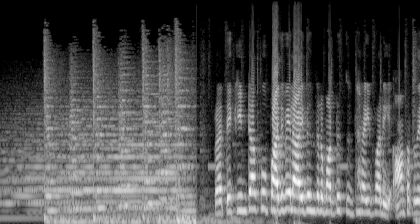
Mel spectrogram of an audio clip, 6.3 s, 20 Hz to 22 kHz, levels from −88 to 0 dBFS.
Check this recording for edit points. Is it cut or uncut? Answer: cut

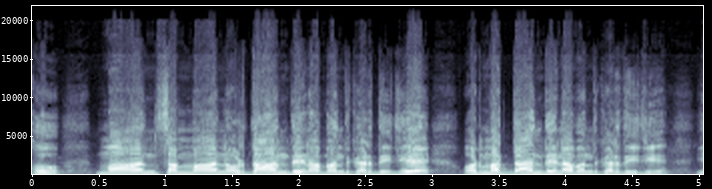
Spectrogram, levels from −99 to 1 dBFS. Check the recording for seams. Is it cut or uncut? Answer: uncut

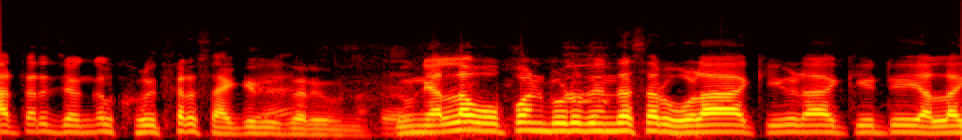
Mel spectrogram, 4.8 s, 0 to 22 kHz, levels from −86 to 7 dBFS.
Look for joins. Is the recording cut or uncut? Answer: cut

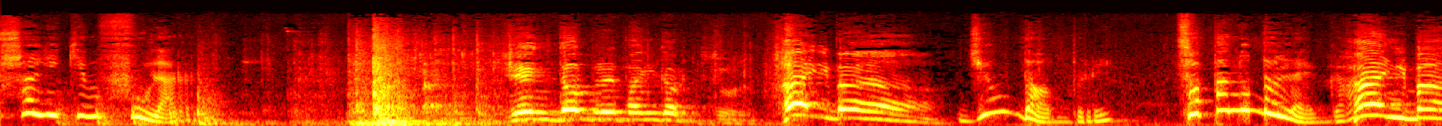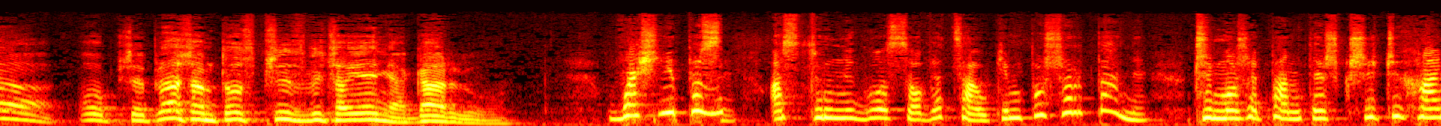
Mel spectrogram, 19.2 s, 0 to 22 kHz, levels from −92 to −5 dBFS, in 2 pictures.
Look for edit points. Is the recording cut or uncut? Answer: uncut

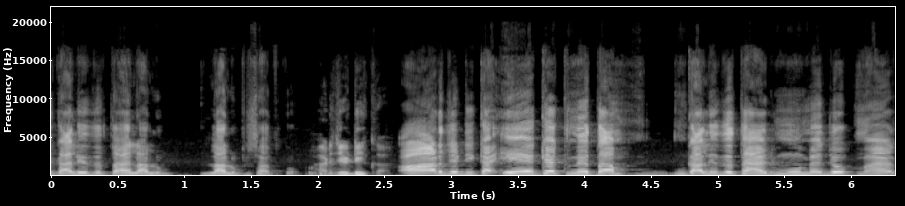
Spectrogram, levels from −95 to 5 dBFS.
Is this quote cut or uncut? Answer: uncut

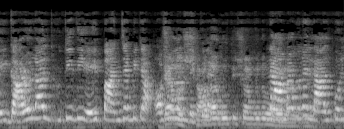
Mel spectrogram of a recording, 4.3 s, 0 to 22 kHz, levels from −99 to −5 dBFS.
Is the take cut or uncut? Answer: uncut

